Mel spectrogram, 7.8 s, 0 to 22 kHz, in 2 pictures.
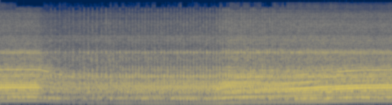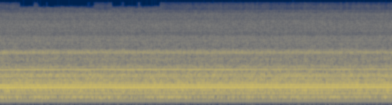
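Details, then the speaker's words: Echo PB250LN handheld blower, already warm, full throttle after air filter, fuel filter and spark plug replacement to cure bogging at operating temperature: starts, dips briefly, then climbs to a clean steady high wail, no bogging or surging. "after doing the air filter the fuel filter and the spark plug I have alleviated my problem I actually ran it for about 10 minutes just to make sure before I recorded that"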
